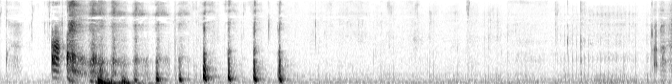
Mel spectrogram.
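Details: Kitten giving a burst of harsh, rhythmic pulses, about four a second for two seconds, loudest at the start and tapering off, then quiet low background hum.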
